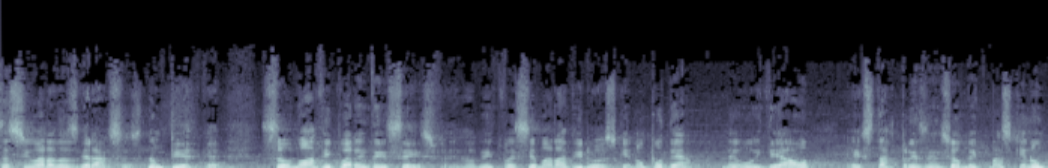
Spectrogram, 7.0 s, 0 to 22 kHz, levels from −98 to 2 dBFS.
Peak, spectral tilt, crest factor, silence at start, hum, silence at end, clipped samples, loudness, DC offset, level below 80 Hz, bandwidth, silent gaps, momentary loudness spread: -2 dBFS; -6.5 dB/octave; 18 dB; 0 s; none; 0 s; under 0.1%; -20 LUFS; under 0.1%; -42 dBFS; 15 kHz; none; 6 LU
